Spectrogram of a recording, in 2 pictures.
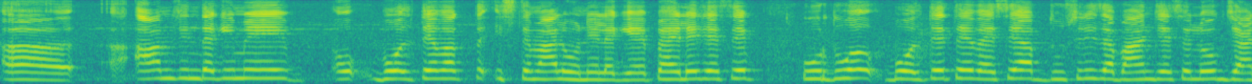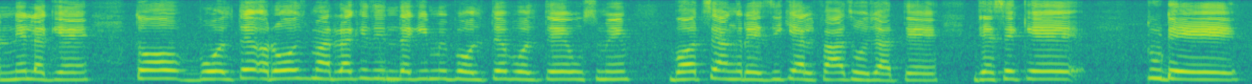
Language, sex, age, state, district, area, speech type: Urdu, female, 30-45, Maharashtra, Nashik, rural, spontaneous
